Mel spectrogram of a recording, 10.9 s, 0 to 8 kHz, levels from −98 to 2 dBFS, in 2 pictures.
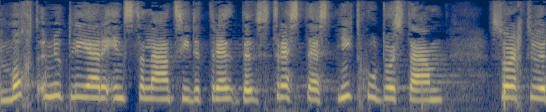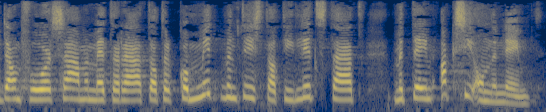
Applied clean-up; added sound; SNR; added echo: neural mask model Resemble Enhance denoiser.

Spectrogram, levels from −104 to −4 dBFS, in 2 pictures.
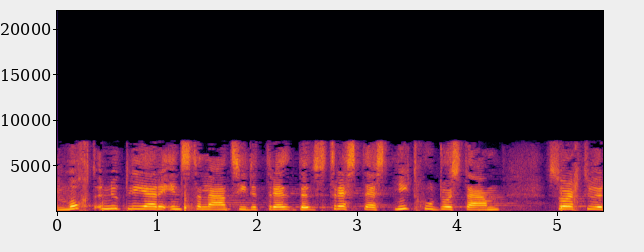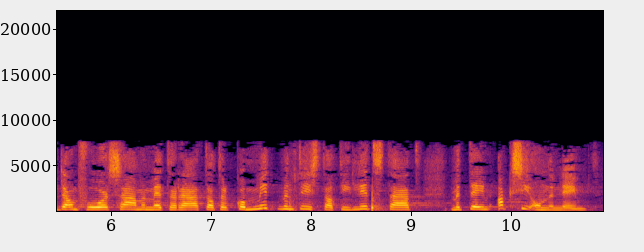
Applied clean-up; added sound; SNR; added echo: none; Fireworks; 19 dB; none.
